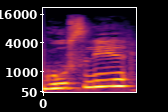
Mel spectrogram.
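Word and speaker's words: gusli: resist to feature it it's called goose leaf and it's spelled GU s Li and basically it's the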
